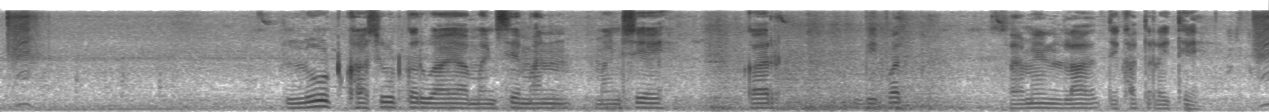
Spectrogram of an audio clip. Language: Chhattisgarhi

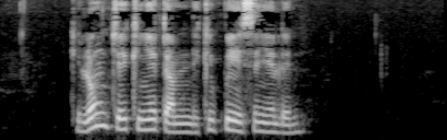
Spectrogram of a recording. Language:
Bankon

